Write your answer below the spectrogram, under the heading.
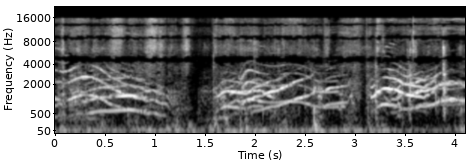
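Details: Several newborn Jindo dog puppies from a New Year's Day litter of nine, born at a rural home, cry together in overlapping thin whines that rise and fall in three bursts separated by short pauses.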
